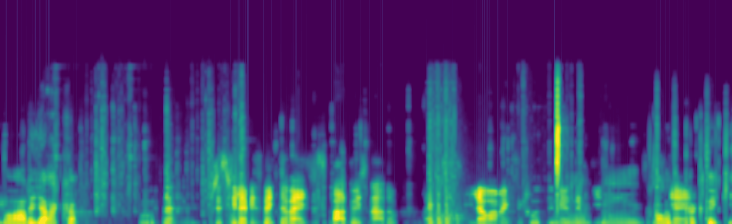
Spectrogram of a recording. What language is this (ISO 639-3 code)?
pol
